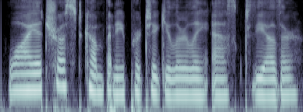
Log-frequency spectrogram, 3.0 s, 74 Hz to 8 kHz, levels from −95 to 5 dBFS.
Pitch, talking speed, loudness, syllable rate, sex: 165 Hz, 160 wpm, -18 LUFS, 5.6 syllables/s, female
